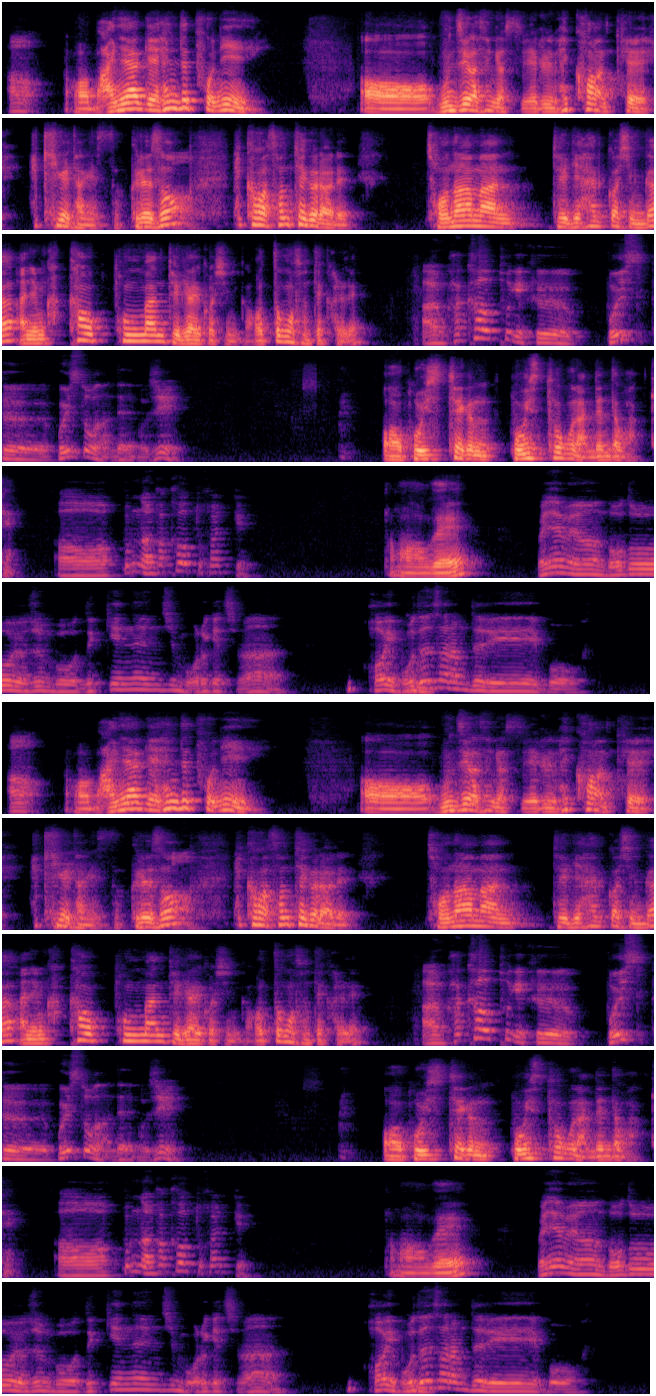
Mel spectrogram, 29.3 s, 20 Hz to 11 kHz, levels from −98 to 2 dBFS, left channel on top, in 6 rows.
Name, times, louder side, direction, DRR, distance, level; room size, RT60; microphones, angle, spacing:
voice 1, 0.6-1.9 2.7-4.9 5.2-6.3 6.7-7.5 8.1-12.5 17.5-19.6 22.5-23.1, left 4 dB, 75° left, 0.5 m, -24 dB
voice 2, 5.3-5.6 6.1-6.4 12.9-16.0 17.2-17.3 20.0-21.4 23.6-26.6 27.2-28.8, right 1 dB, ahead, 0.9 m, -37 dB
4.5 x 2.4 x 4.8 m
head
